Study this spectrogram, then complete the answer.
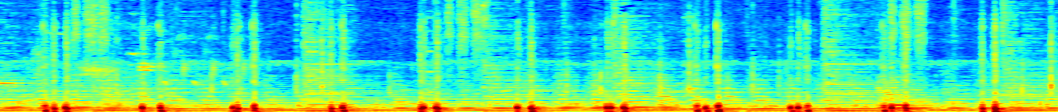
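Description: Rhythmic horse hooves clip-clop in the Bibi & Tina video game, a steady galloping pattern of paired hollow thuds repeating evenly throughout, clean and moderately close with no talk over it.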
